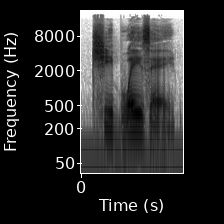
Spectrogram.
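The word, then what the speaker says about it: Chibueze: A play on his surname, which is pronounced Chibweze, the moniker came about after it was mispronounced by his high school football coach.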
